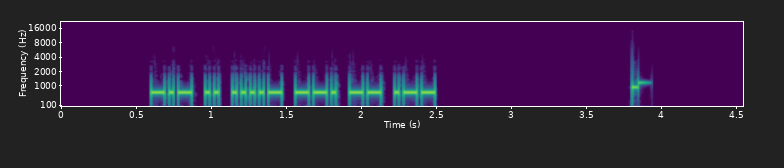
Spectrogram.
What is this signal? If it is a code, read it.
Morse code, heard as a keyed tone, about 38 wpm, 700 Hz. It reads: KI4GMW
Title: USA Call Signs Repeated 3x 40wpm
